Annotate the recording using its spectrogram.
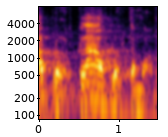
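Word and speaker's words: โปรดเกล้าโปรดกระหม่อม: มัน ย่อ มา จาก คำ ว่า โปรด เกล้า โปรด กระหม่อม ก็ ต้อง อ่าน เต็ม มาก โปรด เกล้า โปรด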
